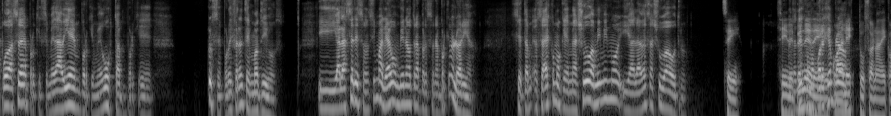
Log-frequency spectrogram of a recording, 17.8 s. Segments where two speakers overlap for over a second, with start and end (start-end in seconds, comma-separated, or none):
15.7-17.0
